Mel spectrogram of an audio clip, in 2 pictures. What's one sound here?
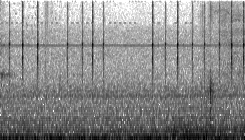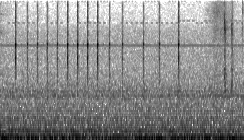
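Soft menu clicks tick in quick runs.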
